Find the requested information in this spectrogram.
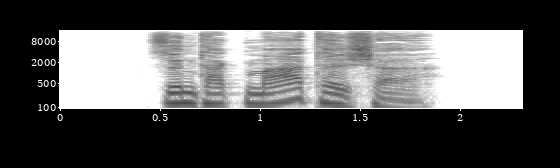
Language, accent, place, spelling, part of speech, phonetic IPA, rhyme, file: German, Germany, Berlin, syntagmatischer, adjective, [zʏntaˈɡmaːtɪʃɐ], -aːtɪʃɐ, De-syntagmatischer.ogg
- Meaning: inflection of syntagmatisch: 1. strong/mixed nominative masculine singular 2. strong genitive/dative feminine singular 3. strong genitive plural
